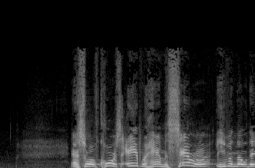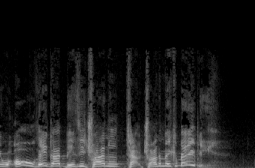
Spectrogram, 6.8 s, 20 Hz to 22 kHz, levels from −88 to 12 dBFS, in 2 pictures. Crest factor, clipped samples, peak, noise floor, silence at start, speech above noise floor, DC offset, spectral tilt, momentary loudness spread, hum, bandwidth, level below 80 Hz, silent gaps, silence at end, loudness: 16 dB; under 0.1%; -2 dBFS; -53 dBFS; 0.95 s; 35 dB; under 0.1%; -3.5 dB/octave; 6 LU; none; 16 kHz; -60 dBFS; none; 0.5 s; -18 LUFS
